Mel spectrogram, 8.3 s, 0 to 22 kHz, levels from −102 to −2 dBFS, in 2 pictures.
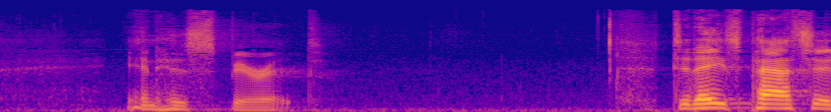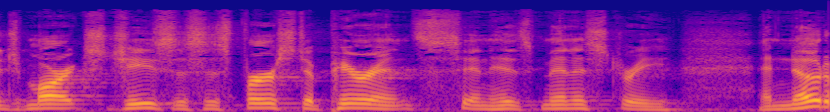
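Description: Speech recording with no audible technical faults.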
